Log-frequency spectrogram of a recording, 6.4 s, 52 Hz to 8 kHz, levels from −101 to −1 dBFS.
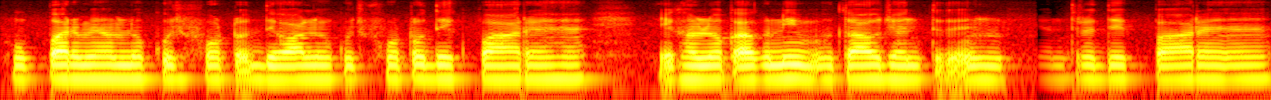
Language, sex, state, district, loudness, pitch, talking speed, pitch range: Hindi, male, Haryana, Jhajjar, -19 LUFS, 150 Hz, 225 wpm, 145-150 Hz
